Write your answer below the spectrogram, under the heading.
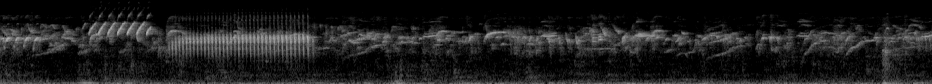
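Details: Canary kept in a cage with its family sings a quick rattle, then a loud, dense buzzy trill, followed by a long run of varied, quieter twittering notes.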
